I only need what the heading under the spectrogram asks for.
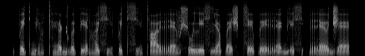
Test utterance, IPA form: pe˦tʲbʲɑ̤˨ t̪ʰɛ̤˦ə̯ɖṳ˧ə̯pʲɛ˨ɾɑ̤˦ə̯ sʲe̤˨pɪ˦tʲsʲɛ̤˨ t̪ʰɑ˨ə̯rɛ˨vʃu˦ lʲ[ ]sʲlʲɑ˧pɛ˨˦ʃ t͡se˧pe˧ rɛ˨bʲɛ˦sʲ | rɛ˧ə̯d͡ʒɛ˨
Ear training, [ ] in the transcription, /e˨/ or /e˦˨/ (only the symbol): e˦˨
